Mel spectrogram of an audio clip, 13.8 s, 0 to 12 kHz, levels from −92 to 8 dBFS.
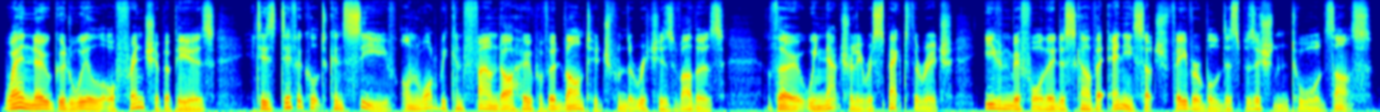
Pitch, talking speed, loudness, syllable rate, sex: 95 Hz, 185 wpm, -20 LUFS, 5.7 syllables/s, male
